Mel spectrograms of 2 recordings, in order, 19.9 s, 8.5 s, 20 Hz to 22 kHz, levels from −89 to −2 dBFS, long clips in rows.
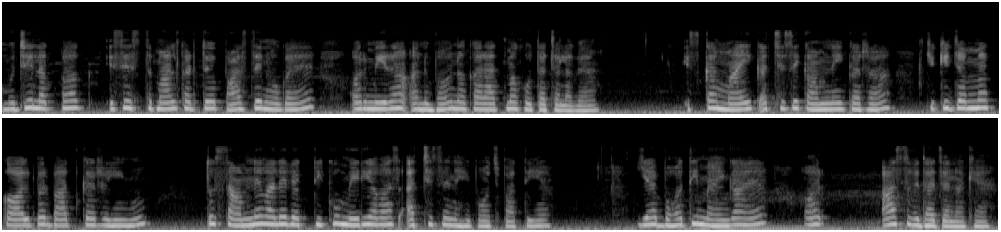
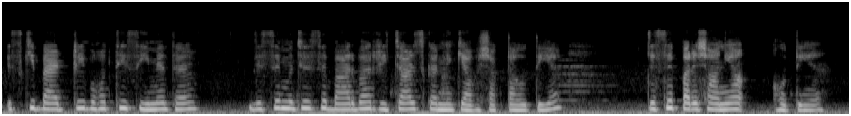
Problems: constant background noise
